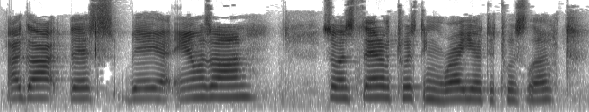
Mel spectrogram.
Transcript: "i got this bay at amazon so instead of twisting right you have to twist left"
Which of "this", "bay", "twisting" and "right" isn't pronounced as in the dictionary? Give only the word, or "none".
none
